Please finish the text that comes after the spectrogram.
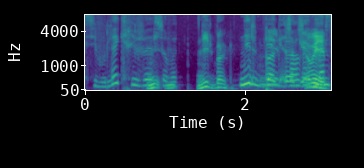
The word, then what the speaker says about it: Nilbog: Donc c'est la famille Waits qui part en vacances dans le village de Niblog. Alors Niblog, si vous l'écrivez sur votre... Nilbog.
